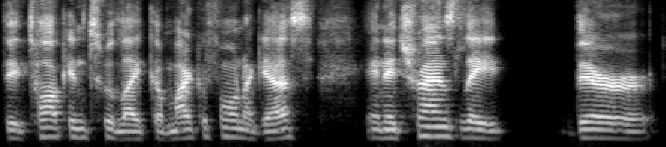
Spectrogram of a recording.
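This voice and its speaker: A man's voice: medium pitch, steady tone, a little slow, bright, forceful tone, rough recording. A man, calling in to a chat over a video call and telling a story in an easygoing way. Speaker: audience member calling in.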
